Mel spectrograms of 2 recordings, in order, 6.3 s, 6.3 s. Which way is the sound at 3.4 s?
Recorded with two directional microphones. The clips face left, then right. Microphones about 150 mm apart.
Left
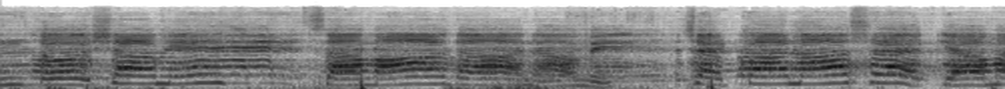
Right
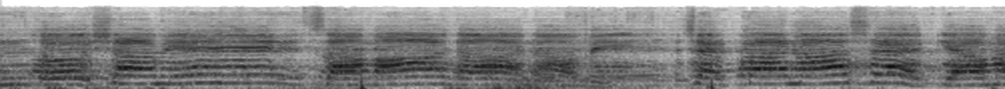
25° right (ahead or behind).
